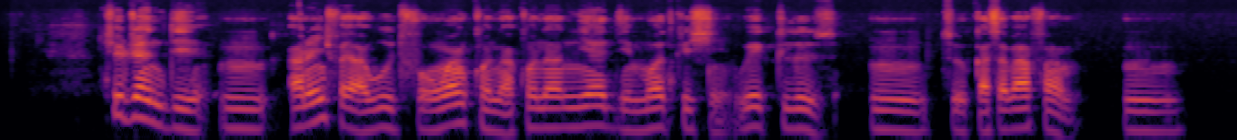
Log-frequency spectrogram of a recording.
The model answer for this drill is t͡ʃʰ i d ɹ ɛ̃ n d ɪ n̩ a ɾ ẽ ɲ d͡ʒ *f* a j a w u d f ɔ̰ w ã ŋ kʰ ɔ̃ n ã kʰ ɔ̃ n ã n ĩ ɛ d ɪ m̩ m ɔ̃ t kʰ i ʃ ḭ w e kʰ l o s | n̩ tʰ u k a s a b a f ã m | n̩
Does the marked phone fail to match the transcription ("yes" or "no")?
no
